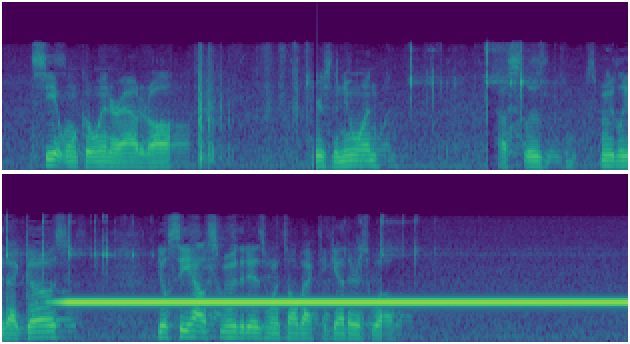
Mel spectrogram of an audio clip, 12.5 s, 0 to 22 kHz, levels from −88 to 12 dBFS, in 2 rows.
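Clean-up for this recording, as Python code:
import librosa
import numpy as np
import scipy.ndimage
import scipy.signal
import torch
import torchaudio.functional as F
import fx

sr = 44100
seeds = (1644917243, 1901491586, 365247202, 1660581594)

y = fx.notch(x, sr, hz=960.0, q=30.0)
y = fx.fix_interpolate(y, sr, at_s=(3.11,), length_ms=24.0)
y = fx.fix_echo_inverse(y, sr, delay_ms=205, level_db=-18.5)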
